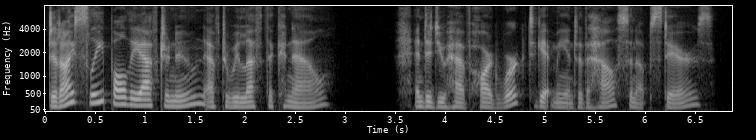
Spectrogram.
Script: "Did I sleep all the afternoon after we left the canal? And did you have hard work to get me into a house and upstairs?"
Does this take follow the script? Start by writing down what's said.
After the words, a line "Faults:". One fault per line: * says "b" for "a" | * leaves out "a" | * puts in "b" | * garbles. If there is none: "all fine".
"Did I sleep all the afternoon after we left the canal? And did you have hard work to get me into the house and upstairs?"
Faults:
* says "the" for "a"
